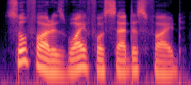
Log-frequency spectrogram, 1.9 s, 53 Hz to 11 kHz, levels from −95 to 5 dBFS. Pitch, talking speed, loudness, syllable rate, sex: 145 Hz, 190 wpm, -18 LUFS, 4.4 syllables/s, male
